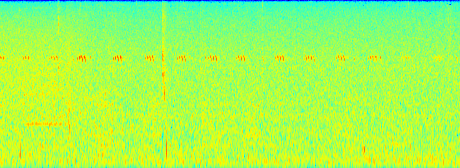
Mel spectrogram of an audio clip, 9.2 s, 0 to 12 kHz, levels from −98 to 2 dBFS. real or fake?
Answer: real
